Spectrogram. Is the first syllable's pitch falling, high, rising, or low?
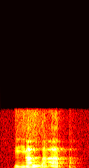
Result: falling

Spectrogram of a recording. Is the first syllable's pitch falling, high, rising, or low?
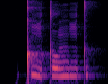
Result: falling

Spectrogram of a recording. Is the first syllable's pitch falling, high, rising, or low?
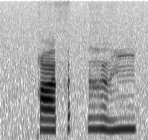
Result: high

